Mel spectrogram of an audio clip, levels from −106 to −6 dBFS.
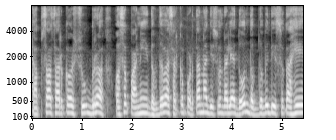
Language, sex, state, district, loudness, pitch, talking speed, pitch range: Marathi, male, Maharashtra, Sindhudurg, -15 LUFS, 190 Hz, 165 wpm, 175-195 Hz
